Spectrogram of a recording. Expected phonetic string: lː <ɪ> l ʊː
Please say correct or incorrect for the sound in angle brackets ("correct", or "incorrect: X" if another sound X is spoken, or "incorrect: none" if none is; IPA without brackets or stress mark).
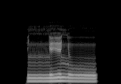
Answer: correct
